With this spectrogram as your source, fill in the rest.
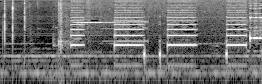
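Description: A computer panel gives off a series of steady electronic beeps.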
